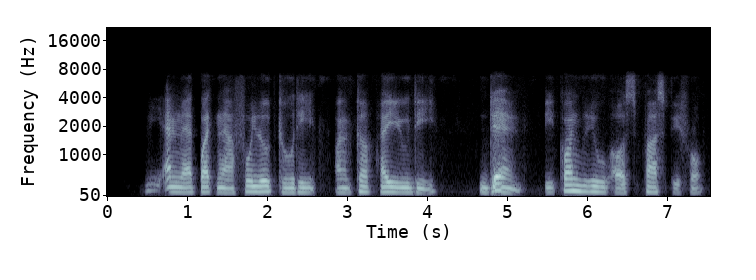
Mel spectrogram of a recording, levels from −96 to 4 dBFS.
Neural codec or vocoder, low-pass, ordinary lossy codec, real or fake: codec, 16 kHz, 0.5 kbps, FunCodec, trained on Chinese and English, 25 frames a second; 7.2 kHz; Opus, 16 kbps; fake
